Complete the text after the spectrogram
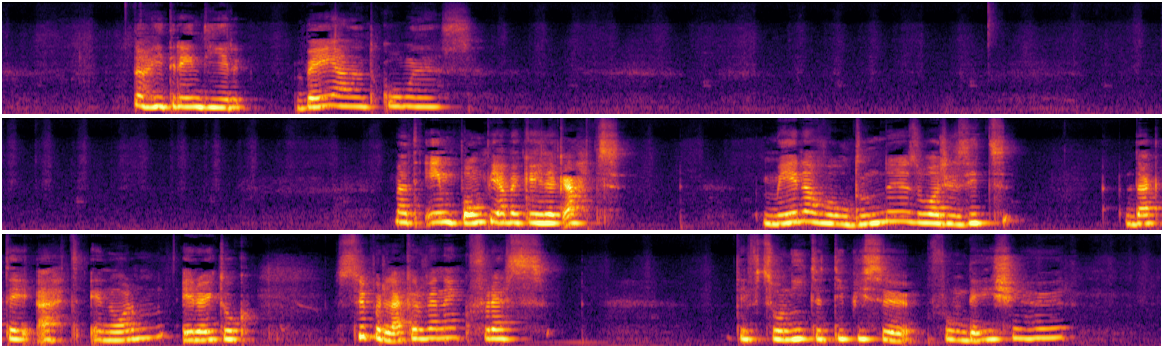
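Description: A young woman talks calmly and close to a microphone, in bursts with pauses.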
